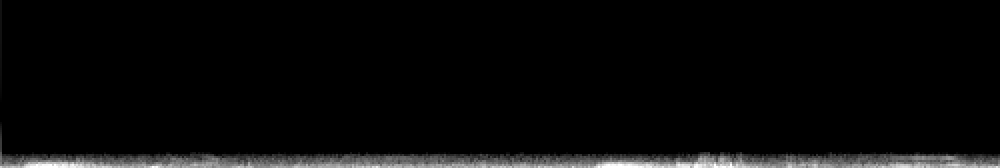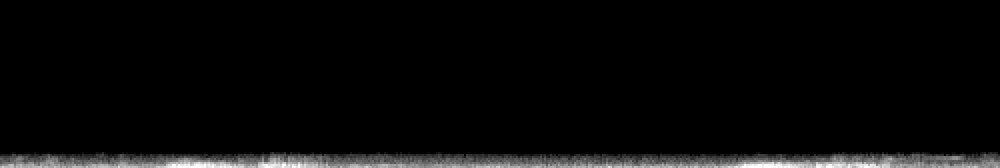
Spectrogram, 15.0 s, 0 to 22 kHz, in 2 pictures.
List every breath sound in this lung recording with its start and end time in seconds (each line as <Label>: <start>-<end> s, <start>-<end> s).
Inhalation: 0.17-1.09 s, 4.53-5.19 s, 8.79-9.43 s, 13.10-13.67 s
Exhalation: 5.20-6.46 s, 9.43-10.78 s, 13.67-15.00 s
